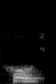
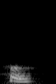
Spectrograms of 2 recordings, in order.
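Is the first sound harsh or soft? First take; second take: harsh; soft. First: The first sound is a harsh throaty J-like sound. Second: The first sound is a soft breathy h. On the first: The speaker calls it wrong. "no es who" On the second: The speaker calls it right. "mucho más suave que con una J"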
